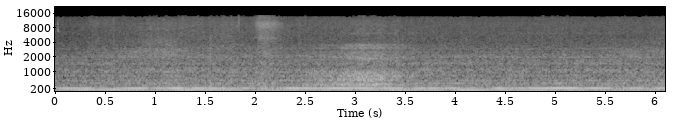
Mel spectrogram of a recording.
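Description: A steady low hum with a sustained low tone that drops out briefly now and then.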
